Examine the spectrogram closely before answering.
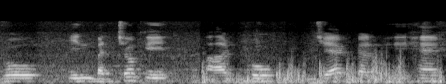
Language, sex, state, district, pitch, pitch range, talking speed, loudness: Hindi, male, Haryana, Charkhi Dadri, 140 Hz, 130-145 Hz, 135 wpm, -16 LUFS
